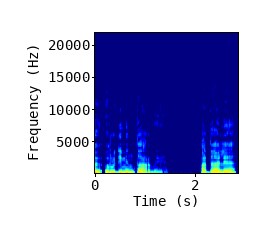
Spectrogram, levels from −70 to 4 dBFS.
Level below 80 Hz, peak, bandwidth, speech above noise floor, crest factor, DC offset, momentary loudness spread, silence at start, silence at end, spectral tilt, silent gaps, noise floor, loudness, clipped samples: -48 dBFS; -12 dBFS; 12 kHz; 43 dB; 16 dB; under 0.1%; 12 LU; 0 s; 0.05 s; -8.5 dB/octave; none; -69 dBFS; -28 LUFS; under 0.1%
